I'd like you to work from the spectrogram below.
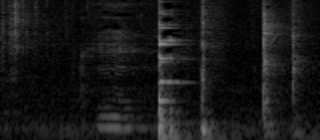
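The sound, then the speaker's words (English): A coffee cup clinks as someone drinks coffee, three quick ceramic knocks in a loose rhythm with a brief ringing tone, preceded by a faint, low murmur. “That is the sound of me enjoying my coffee.”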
